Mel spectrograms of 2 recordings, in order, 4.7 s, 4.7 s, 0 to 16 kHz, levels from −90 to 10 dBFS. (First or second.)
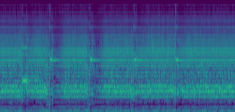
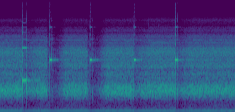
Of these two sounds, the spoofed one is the first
